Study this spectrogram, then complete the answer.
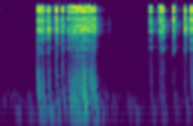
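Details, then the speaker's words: Asian knockoff palm ratchet, unlubricated, for comparison with a greased one: sharp, uneven clicking that catches and stalls; sounds dry, not smooth, grabs and pulls, needs wearing in with lubrication. "could hear how dry it is. And it's not smooth. It grabs, it pulls."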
